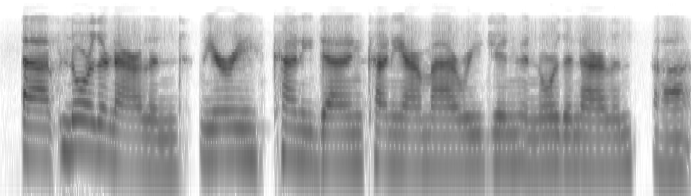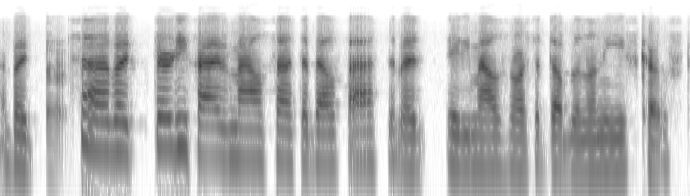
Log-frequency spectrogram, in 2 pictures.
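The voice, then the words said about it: Irish brogue. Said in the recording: “I think they'll pick up on the brogue right away.”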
